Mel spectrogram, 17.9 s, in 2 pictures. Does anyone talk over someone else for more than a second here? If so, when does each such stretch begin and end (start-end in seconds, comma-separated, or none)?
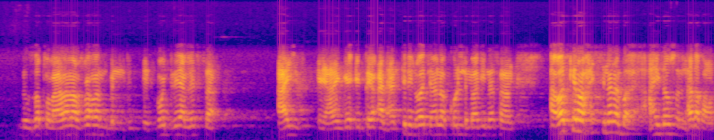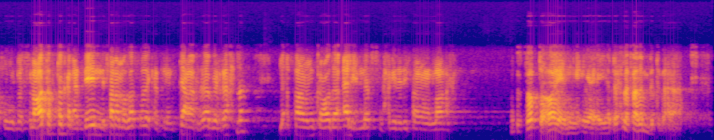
none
